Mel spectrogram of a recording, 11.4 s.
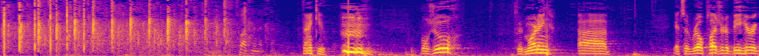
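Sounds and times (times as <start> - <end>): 
audience applause: 0.0 - 4.1
speech: 3.6 - 5.7, 6.3 - 7.0, 7.8 - 9.3, 10.1 - 11.3.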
